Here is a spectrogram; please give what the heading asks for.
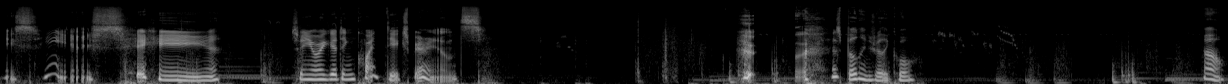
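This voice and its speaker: Lady streamer, kinda high voice, talks all proper in a put-on accent, says hi to raiders. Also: sing-song, unhurried, vocal fry, soft background music. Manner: stiff formal put-on character accent; greets raiders and chat warmly. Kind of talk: live gaming stream chat.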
